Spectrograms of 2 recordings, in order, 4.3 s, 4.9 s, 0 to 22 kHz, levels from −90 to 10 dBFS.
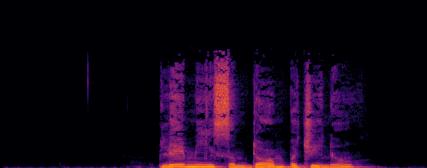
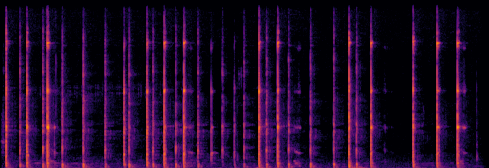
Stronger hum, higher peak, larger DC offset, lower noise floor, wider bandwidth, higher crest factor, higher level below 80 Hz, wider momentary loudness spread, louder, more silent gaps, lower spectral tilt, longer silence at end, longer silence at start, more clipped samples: neither; second, -8 dBFS vs 0 dBFS; neither; first, -78 dBFS vs -44 dBFS; second, 15 kHz vs over 20 kHz; second, 14 dB vs 28 dB; about the same, -58 dBFS vs -62 dBFS; second, 10 LU vs 17 LU; first, -20 LUFS vs -24 LUFS; neither; first, -6 dB/octave vs 0 dB/octave; first, 0.7 s vs 0.25 s; first, 1.6 s vs 0.05 s; neither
